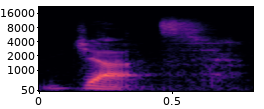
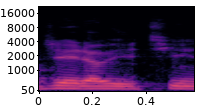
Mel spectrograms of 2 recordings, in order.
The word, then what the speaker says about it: JWT: I used to call it JWT until Derek called it jot and it was like, oh, jot. Okay, I guess that's what it's called. But yes, technically it's pronounced jot.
